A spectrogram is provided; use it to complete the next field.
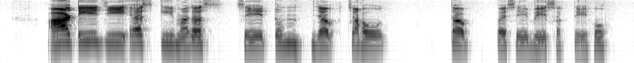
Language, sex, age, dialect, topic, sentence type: Hindi, female, 56-60, Garhwali, banking, statement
